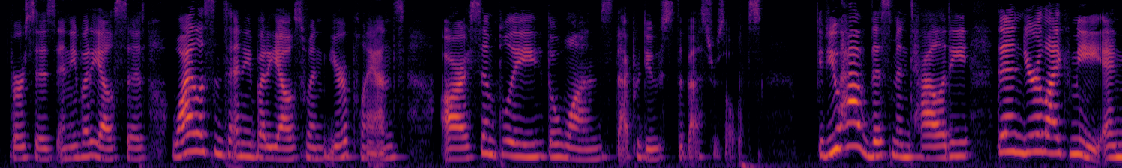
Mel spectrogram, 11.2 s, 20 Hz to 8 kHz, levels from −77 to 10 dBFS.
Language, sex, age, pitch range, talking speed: English, female, 10-29, 210-275 Hz, 160 wpm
